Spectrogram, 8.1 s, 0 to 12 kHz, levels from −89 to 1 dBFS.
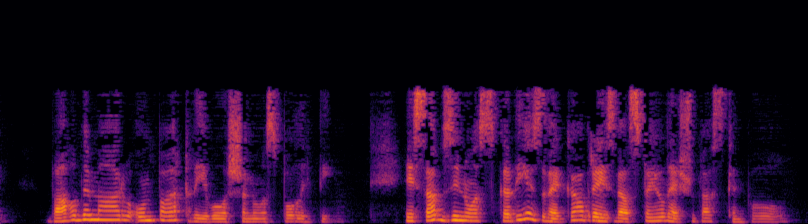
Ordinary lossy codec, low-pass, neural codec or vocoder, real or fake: MP3, 32 kbps; 7.2 kHz; codec, 16 kHz, about 1 kbps, DyCAST, with the encoder's durations; fake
